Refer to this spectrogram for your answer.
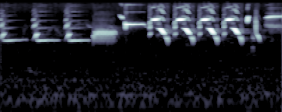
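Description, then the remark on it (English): A song sparrow sings one clear phrase: three quick introductory notes, a short buzzy trill, then a rapid run of sweet, descending chirps. No voices. “But many other species show a distinctive streaking pattern, like this song sparrow.”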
